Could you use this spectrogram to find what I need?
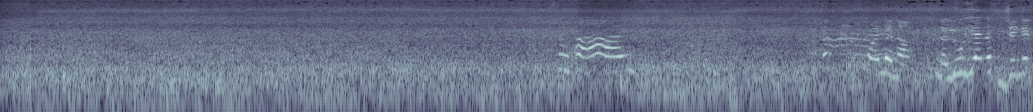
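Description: Water rushes steadily over rocks.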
